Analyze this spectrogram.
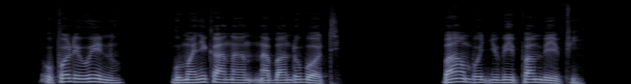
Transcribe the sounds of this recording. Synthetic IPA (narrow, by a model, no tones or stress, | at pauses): ṵpɔliwinu | ɡumaɲikananabandubɔti̥ | bambuɟubipambipi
